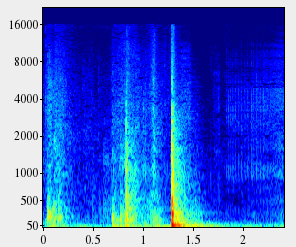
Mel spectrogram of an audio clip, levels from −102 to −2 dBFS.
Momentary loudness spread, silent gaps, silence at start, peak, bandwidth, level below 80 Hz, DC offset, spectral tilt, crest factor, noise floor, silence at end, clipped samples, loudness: 23 LU; none; 0.05 s; 0 dBFS; 8.6 kHz; -32 dBFS; under 0.1%; -8.5 dB/octave; 30 dB; -59 dBFS; 0.85 s; under 0.1%; -26 LUFS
